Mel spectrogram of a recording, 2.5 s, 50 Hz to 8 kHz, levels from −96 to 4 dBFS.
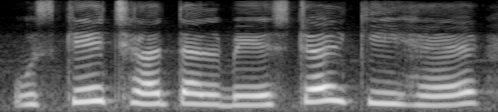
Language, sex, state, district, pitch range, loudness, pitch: Hindi, female, Jharkhand, Garhwa, 255-325 Hz, -14 LUFS, 280 Hz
